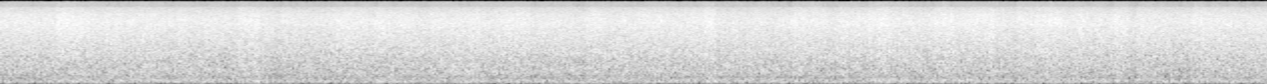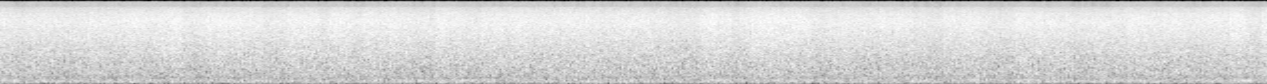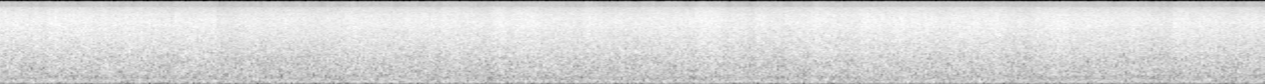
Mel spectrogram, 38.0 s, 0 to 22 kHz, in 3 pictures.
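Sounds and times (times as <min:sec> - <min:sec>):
roaring waterfall: 0:00.0 - 0:37.9.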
